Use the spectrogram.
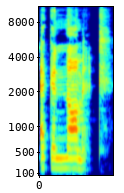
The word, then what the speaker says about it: economic: very commonly mispronounced so it should be e economic economic third syllable stress and I frequently hear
